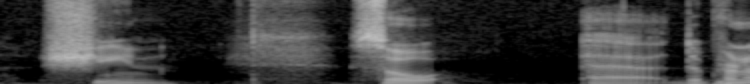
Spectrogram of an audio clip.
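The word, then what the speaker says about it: شين: Shen so uh the the letter is pronounced sh so the example word that we will use used then is a very a word very similar to the word which is she okay so it's just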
